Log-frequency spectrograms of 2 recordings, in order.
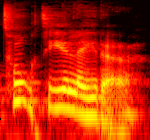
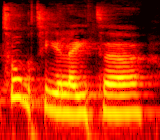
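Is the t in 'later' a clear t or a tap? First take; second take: tap; clear t. First: The t in later is a quick tap. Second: The t in later is a clear t.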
